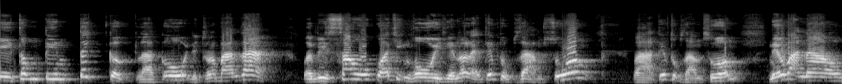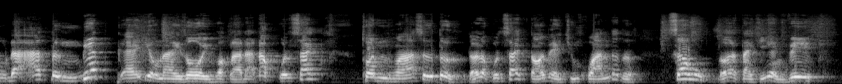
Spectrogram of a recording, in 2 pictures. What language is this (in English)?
Vietnamese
